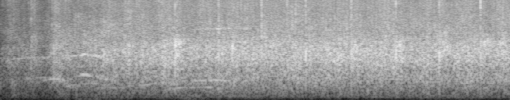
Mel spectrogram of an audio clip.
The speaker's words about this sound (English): Really excellent job. They did a fine job. A big applause for them.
